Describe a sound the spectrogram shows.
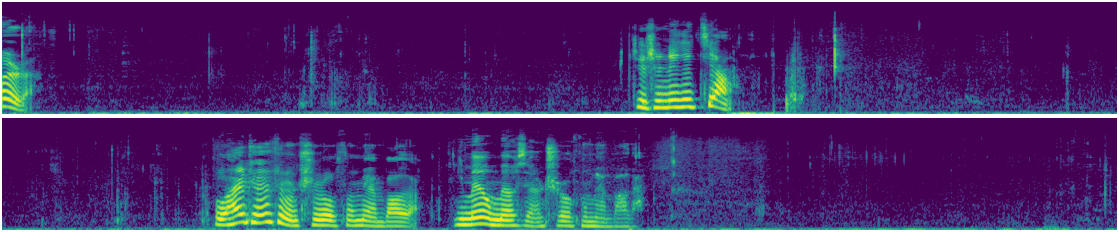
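A young woman bites and chews crispy bread close to a microphone.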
